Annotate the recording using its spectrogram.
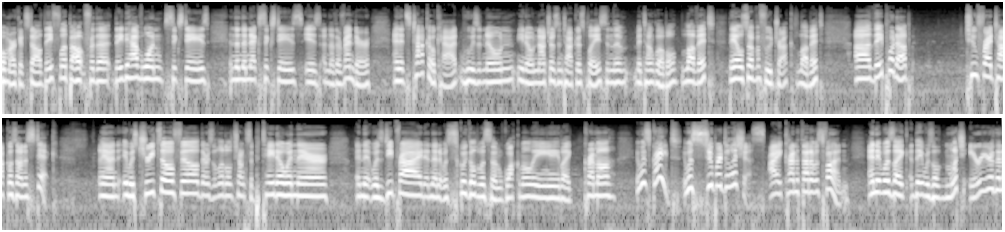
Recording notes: Live from a Yellow Picnic Table and Feeling Every Minute of It! The Ball Park beer stand.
